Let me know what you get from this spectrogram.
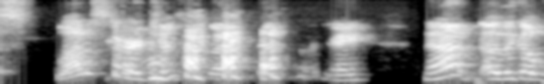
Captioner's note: laughing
